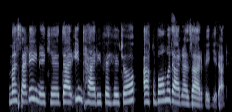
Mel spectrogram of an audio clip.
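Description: The woman's voice sits high in pitch, varying in an ordinary way as she talks. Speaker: audience participant. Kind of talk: call-in opinion. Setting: online audio room.

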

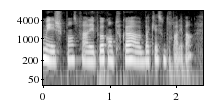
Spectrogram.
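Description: A woman's medium-pitched, very fast, flat and monotone delivery on a very clean recording with a silent background. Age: 20s. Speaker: life coach. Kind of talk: interview.

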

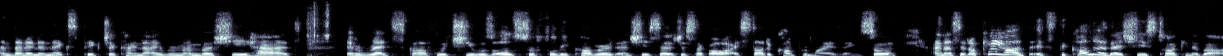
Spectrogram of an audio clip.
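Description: An ordinary speaking voice, a woman's fairly high pitch with ordinary variation, very even loudness and a moderate pace. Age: 20s. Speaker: university student. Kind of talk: group discussion.

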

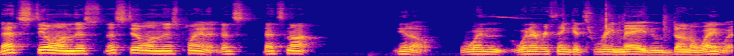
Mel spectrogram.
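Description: Recorded very cleanly against a silent background, an ordinary speaking voice moves at a moderate pace with ordinary pitch variation. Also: man, medium pitch for a man. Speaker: ministry podcast co-host. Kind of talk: sermon.

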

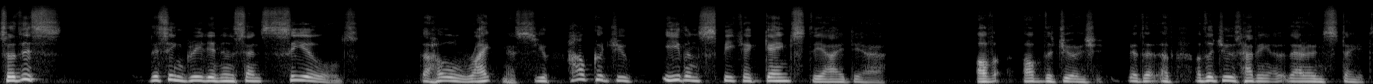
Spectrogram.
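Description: A man with an English accent, fairly high-pitched and somewhat breathy, dark and mellow in tone, with lively intonation, a fairly slow pace and long, frequent pauses, in a very clean recording with a silent background and a dry, close sound with no echo. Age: 80s+. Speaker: author and commentator. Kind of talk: interview.

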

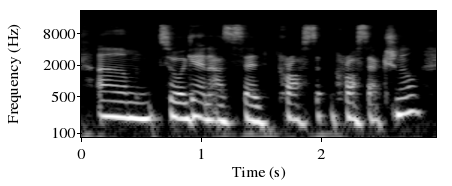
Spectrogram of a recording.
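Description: A woman with an Irish accent speaks at a medium pitch and a fairly quick pace. Her voice is somewhat breathy, with fairly even intonation. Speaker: politician. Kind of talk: panel discussion. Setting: stage with audience. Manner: halting.

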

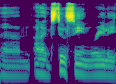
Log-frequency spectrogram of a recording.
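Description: A man speaks in an Irish accent with a very deep, low pitch. His pace is very slow. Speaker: adventurer and podcast host. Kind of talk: casual monologue. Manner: halting, many fillers.

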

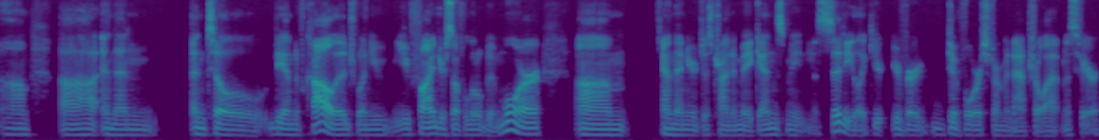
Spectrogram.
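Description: At a fairly quick pace, a man with a very deep, low pitch speaks with fairly even intonation. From rural Pennsylvania, US. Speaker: actor, writer and comedian. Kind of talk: casual interview. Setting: video call.

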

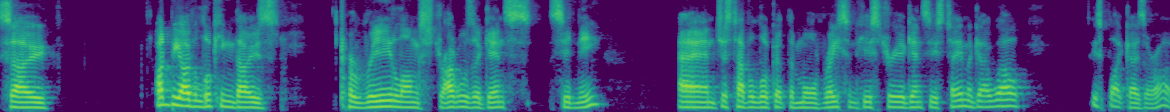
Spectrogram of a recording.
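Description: Pausing long and often, a man with an Australian accent speaks in a fairly high pitch. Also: fairly even intonation, moderate pace. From country Victoria, Australia (Bendigo). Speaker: fantasy sports podcast co-host. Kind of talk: casual chat. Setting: live stream.

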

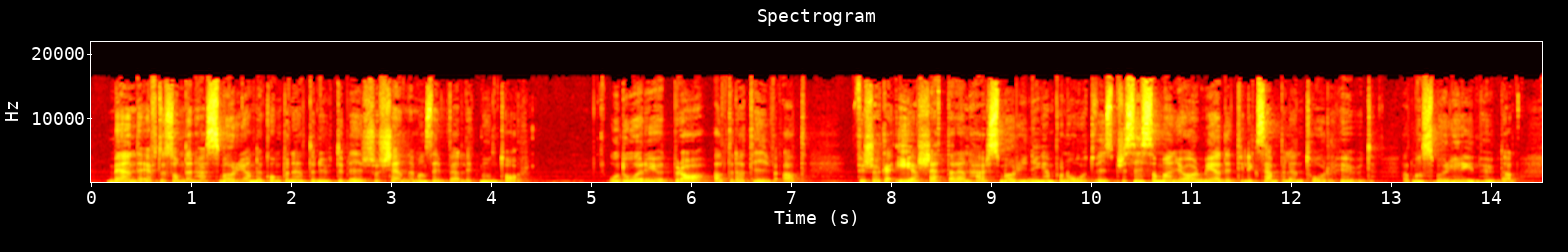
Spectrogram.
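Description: A woman's fairly low pitch at a moderate pace, with very wide pitch swings. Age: 50s. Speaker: dentist and dental researcher. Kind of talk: interview. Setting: on site at a dental clinic.

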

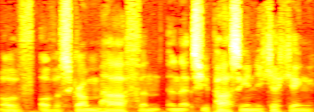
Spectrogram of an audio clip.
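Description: A man's very deep, low voice in a New Zealand accent, bright and sharp in tone, at a fairly quick pace, in a very clean recording with a silent background. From New Zealand, Christchurch. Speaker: rugby player. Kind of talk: interview. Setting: in Japan.

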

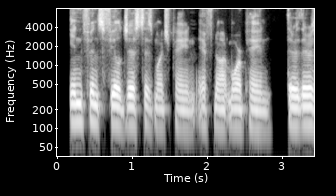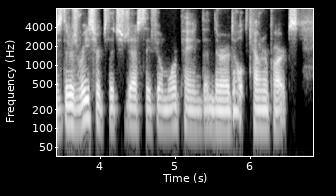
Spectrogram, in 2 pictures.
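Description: An unremarkable speaking voice moves at a moderate pace with fairly even intonation against a quiet background. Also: man. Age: 20s. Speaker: genital autonomy activist. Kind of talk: interview.

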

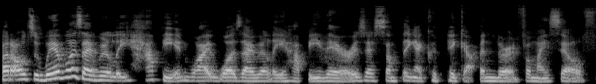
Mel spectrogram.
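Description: In a very clean recording with a silent background, a woman with a fairly low pitch and vocal fry talks at a fairly quick pace with hardly any pauses and ordinary pitch variation. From Germany. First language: German. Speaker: health coach and professor. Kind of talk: podcast interview. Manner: enthusiastic.

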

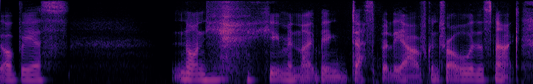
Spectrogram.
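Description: A woman with a British accent talks at a fairly quick pace. The recording is very clean with a silent background. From Britain. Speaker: podcast host. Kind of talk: casual chat.

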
